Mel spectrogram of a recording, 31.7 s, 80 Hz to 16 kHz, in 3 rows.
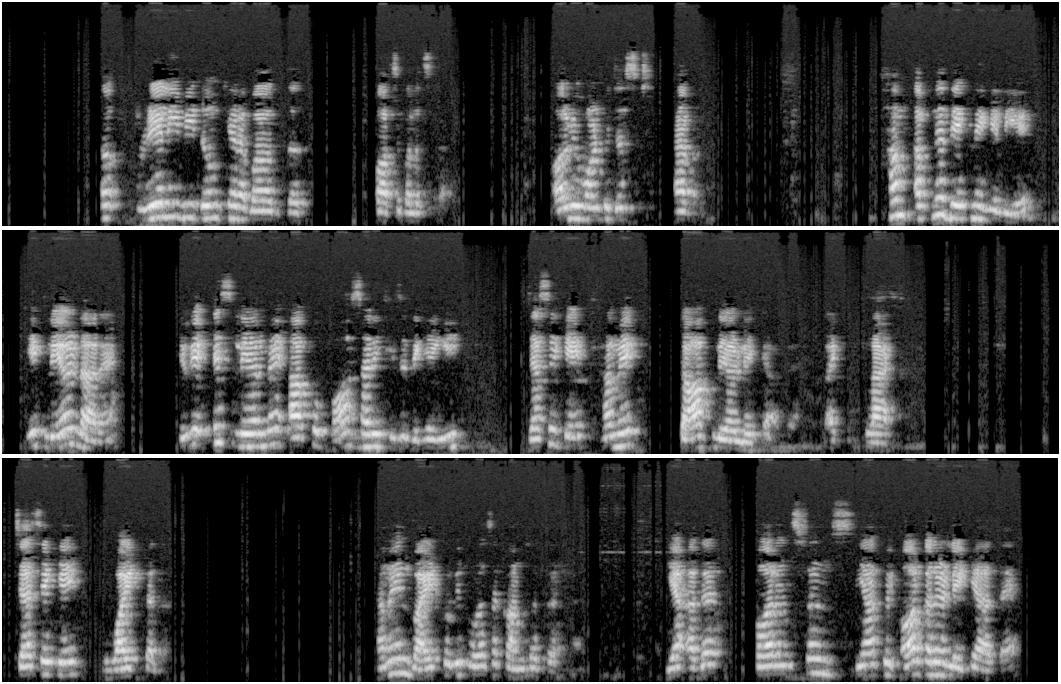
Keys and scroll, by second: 16.7 d, 18.5 alt+BackSpace, 20.1 z, 29.7 ctrl+BackSpace.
